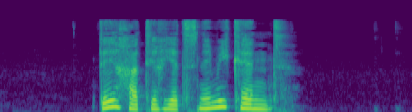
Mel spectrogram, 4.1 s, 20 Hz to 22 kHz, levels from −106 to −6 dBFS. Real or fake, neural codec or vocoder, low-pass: fake; vocoder, 22.05 kHz, 80 mel bands, Vocos; 9.9 kHz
